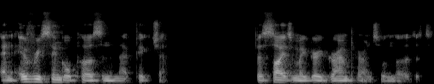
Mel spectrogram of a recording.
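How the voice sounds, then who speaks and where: A man speaks with a London accent. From London, England (Edgware). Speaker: holocaust remembrance activist. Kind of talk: presentation talk. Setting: video call.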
